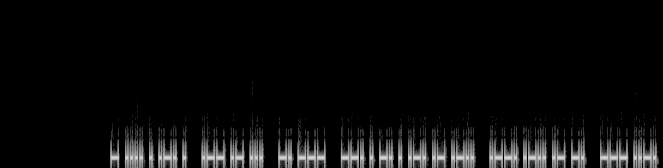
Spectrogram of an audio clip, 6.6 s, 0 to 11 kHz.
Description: Morse code, heard as a keyed tone, about 50 wpm, 700 Hz. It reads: THERE WAS NO GENERAL PLAN OF
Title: Sentences from Top 1200 Words 50wpm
